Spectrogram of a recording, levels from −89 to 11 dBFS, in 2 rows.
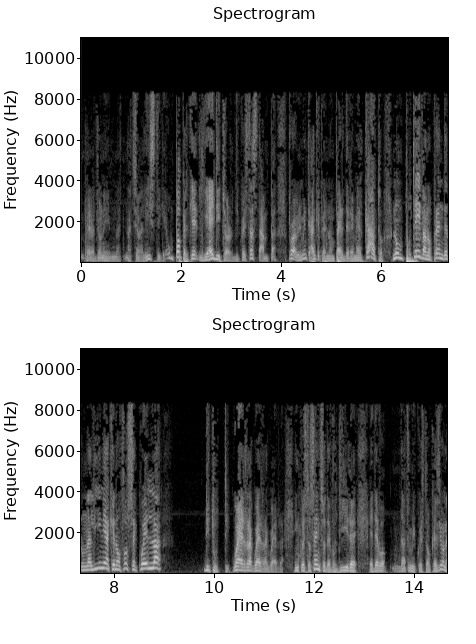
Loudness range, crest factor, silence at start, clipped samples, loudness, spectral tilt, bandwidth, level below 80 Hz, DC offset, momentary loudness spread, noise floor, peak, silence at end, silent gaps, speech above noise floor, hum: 4 LU; 20 dB; 0 s; under 0.1%; -21 LUFS; -6 dB/octave; 8.8 kHz; -30 dBFS; under 0.1%; 12 LU; -63 dBFS; -2 dBFS; 0 s; none; 42 dB; none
